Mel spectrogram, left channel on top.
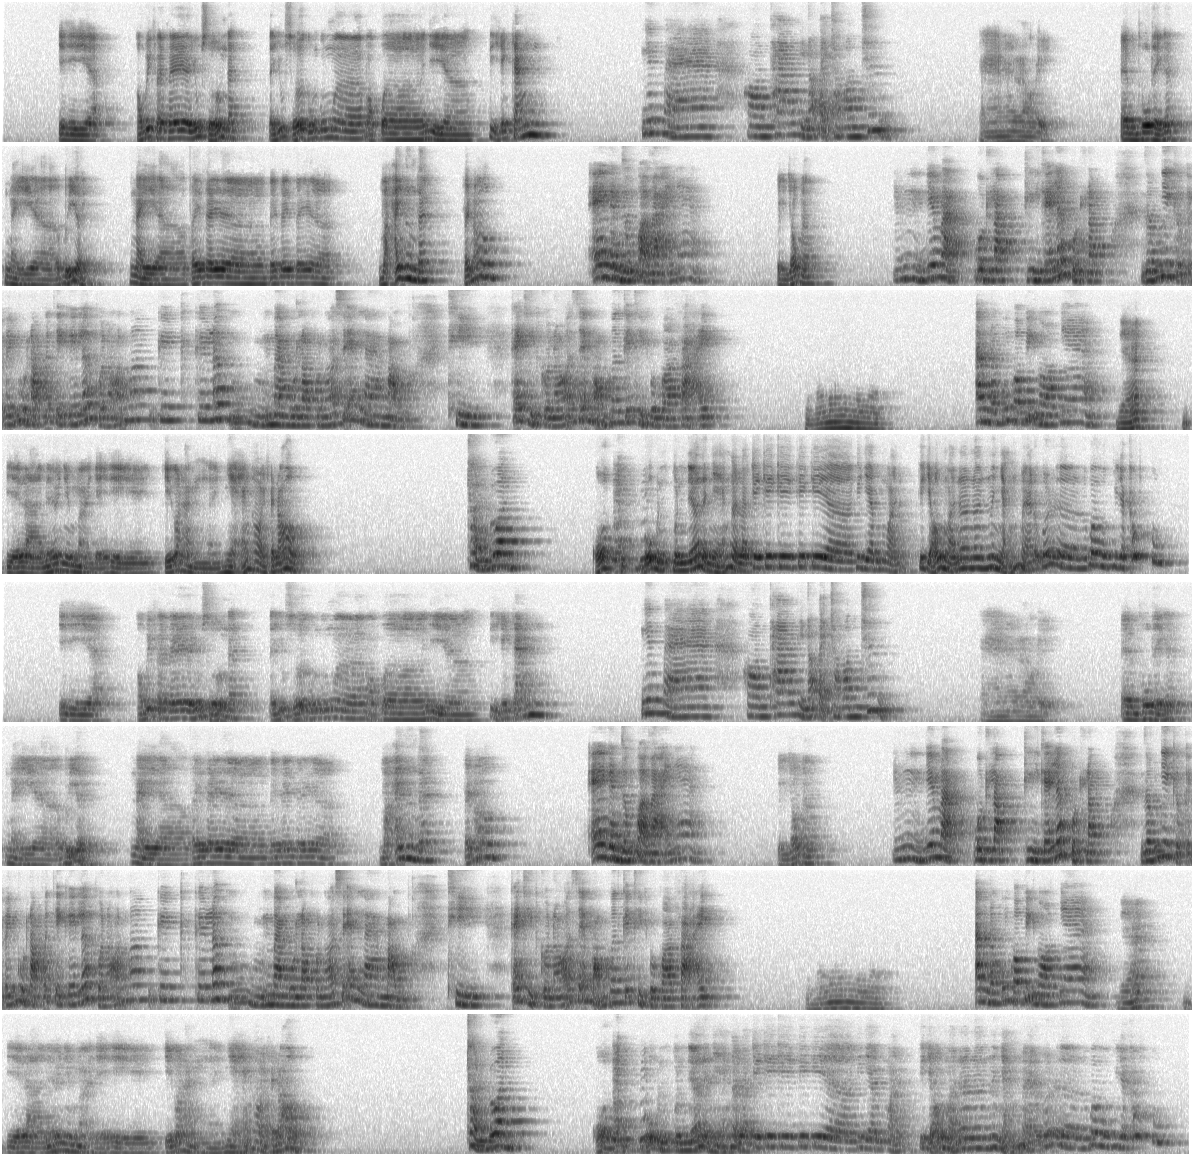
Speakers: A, on the left (about 55°); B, on the right (about 85°).
A: vậy thì à, không biết phải phải vú sữa không ta tại vú sữa cũng cũng ờ, bọc ờ, cái gì ờ, cái gì trắng trắng
B: nhưng mà hòn than thì nó phải tròn chứ
A: à rồi Ê, mình thua thiệt á cái này ờ, bí rồi cái này ờ, phải phải ờ, phải phải phải ờ, vải phải không ta phải nói không
B: ê gần giống quả vải nha
A: đừng dốt hả
B: Ừ, nhưng mà bột lọc thì cái lớp bột lọc giống như kiểu cái bánh bột lọc ấy thì cái lớp của nó, nó cái cái lớp màng bột lọc của nó sẽ là mỏng thì cái thịt của nó sẽ mỏng hơn cái thịt của quả vải
A: Ồ.
B: ăn nó cũng có vị ngọt nha
A: nhã vậy là nếu như mà vậy thì chỉ có thằng ờ, nhãn thôi phải nói không
B: chuẩn luôn
A: ủa
B: <laughs>
A: bố mình mình nhớ là nhãn là là cái cái cái cái cái ờ, cái da bên ngoài cái vỏ bên ngoài nó nó, nó nhẵn mà đâu có ờ, đâu có da cóc không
